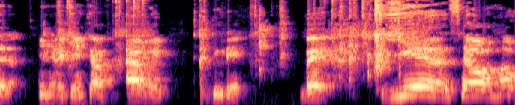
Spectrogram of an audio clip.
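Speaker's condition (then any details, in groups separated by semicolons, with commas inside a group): Cerebral palsy; spastic quadriplegic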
